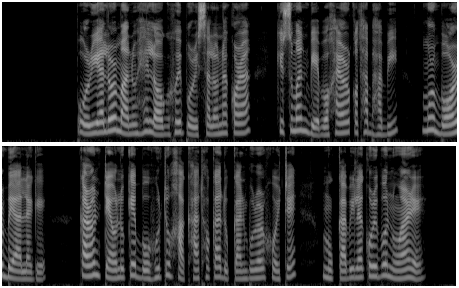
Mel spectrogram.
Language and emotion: Assamese, sad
